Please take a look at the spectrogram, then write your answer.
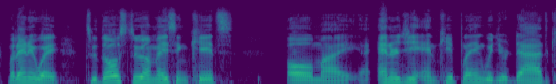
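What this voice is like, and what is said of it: Speaks English with an accent. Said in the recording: “with my accent”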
